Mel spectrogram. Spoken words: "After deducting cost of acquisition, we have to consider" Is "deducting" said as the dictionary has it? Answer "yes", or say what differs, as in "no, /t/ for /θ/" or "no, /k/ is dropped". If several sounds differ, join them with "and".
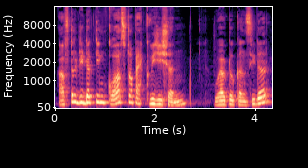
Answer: yes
